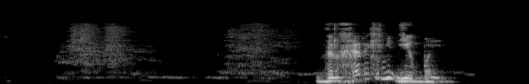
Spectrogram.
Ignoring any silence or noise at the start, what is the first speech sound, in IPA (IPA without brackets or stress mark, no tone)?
ð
